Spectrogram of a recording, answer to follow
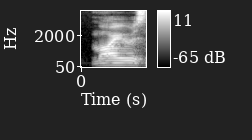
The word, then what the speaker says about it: Mario: He actually figured out that I said Mario's name wrong, because if you know in the coming soon video, I said Mario's name wrong.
